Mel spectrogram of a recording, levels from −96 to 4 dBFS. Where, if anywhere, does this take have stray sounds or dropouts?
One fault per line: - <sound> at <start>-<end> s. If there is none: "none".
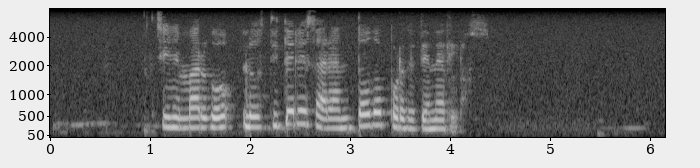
none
